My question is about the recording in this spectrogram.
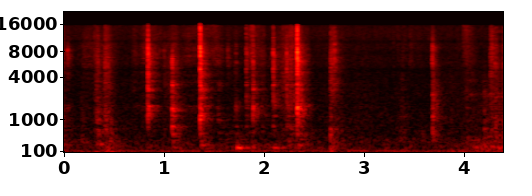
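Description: Faint, scattered light clicks and taps, about nine of them at irregular intervals, as hands handle a glued-up segmented wooden bowl blank on a stopped wood lathe.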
